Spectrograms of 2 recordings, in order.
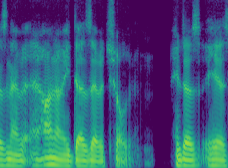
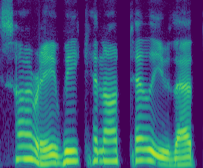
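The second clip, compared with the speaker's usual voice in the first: put-on higher-pitched robot with a British accent; 6 semitones higher than usual. Host imagines a robot refusing to share secrets, British robot voice. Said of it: "I don't know why I made him British".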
